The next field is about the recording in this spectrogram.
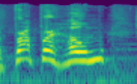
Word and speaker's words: Proprhome: Eles fazem parte de uma plataforma que chega ao mercado, direcionada para o ramo imobiliário, chamada Proper Home. Estou a pronunciar bem, tenho sempre medo estas coisas de estrangeirismo. Estou a dizer bem? – Perfeitamente.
